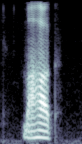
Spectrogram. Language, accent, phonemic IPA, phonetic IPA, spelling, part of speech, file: Armenian, Eastern Armenian, /mɑˈhɑk/, [mɑhɑ́k], մահակ, noun, Hy-մահակ.ogg
- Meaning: club, cudgel, truncheon, baton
